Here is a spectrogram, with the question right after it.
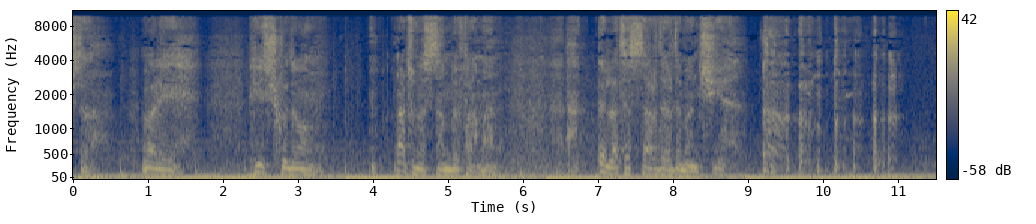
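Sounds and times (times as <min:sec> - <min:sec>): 
steady low hum: 0:00.0 - 0:11.4
speech: 0:00.1 - 0:01.6, 0:02.4 - 0:03.4, 0:04.0 - 0:05.8, 0:06.5 - 0:09.6
patient with chest pain dry coughing: 0:09.1 - 0:11.2.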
